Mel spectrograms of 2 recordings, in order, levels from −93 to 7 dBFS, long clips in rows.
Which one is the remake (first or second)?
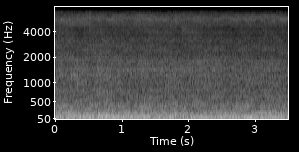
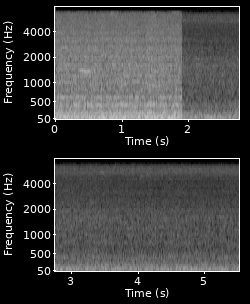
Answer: first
